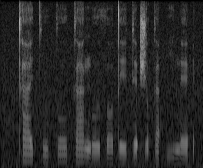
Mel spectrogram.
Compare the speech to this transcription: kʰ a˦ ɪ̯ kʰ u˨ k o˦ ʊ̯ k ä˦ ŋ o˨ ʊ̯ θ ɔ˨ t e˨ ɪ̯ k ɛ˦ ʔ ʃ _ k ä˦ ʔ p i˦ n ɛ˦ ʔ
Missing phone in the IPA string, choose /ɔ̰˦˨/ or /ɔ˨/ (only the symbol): ɔ̰˦˨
